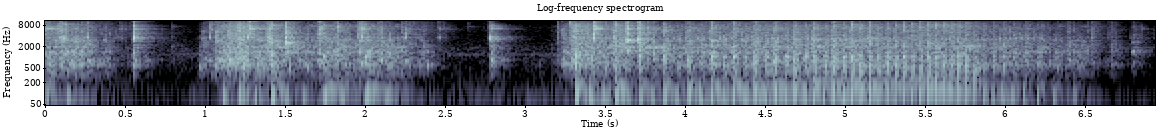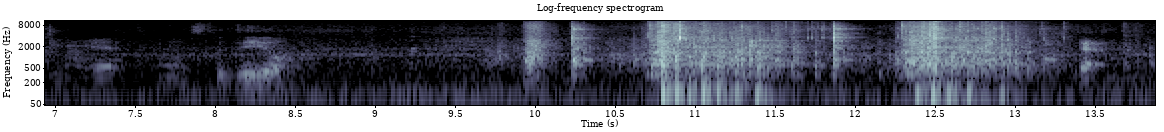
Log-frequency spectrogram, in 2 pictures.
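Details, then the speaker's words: Homemade mini bike small single-cylinder, primed, owner suspects dirty carb: catches in short bursts, surges and dies back, never settling; rough running. "I think this one's suffering from a little bit of a dirty carb so let's go give her a little bit of a prime and see if we fire it up and let it suck through"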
